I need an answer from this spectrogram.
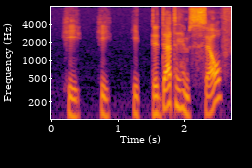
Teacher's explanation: It was a clunky delivery, and it went up at the end. It's called uptalk, which means that the statement's a question.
